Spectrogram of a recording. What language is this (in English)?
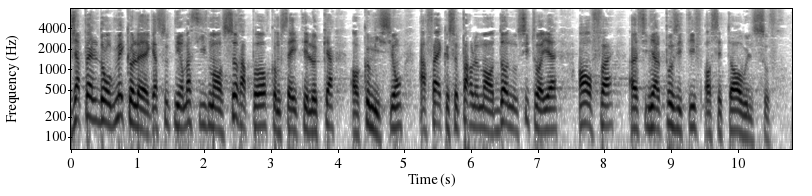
French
